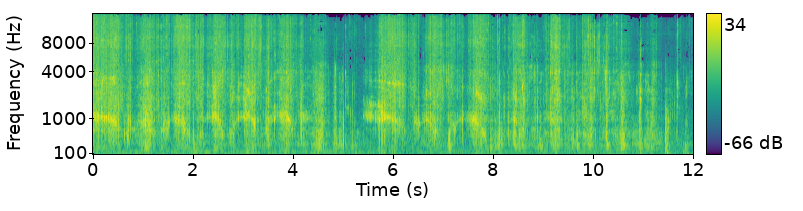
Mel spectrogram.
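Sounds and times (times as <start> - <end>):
crunching of fried food: 0.0 - 12.0.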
